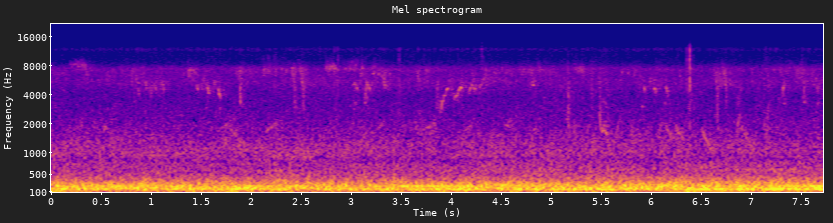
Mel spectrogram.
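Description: Faint, scattered chirps of small songbirds over a steady low rumble.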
